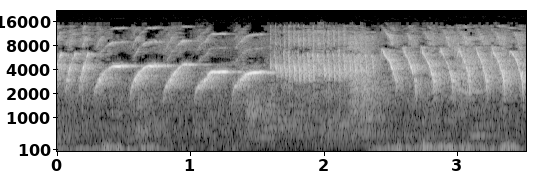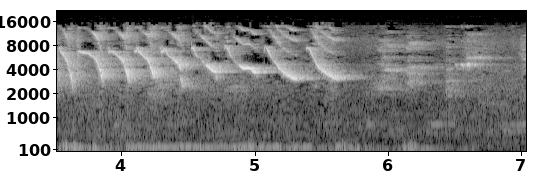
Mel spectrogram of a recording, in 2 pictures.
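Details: 'Tembakan tajam' song of a merlok canary, used as a tutor for other birds: quick series of curved whistled notes, a brief harsh buzz, then more rapid descending notes fading out, over a low background hum.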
